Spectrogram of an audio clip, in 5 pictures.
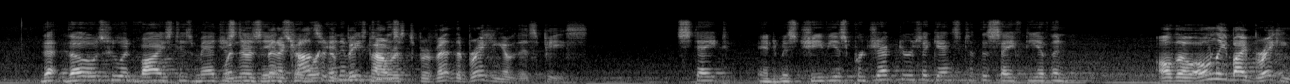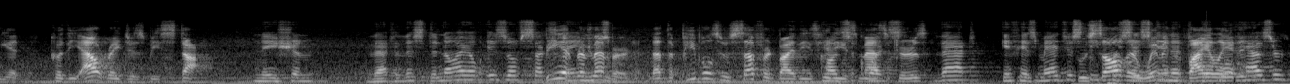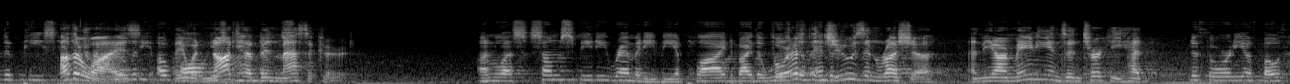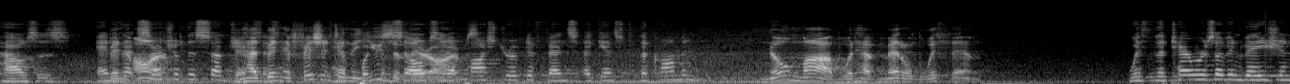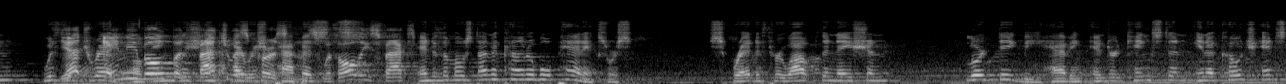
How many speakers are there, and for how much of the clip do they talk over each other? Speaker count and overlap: two, about 25%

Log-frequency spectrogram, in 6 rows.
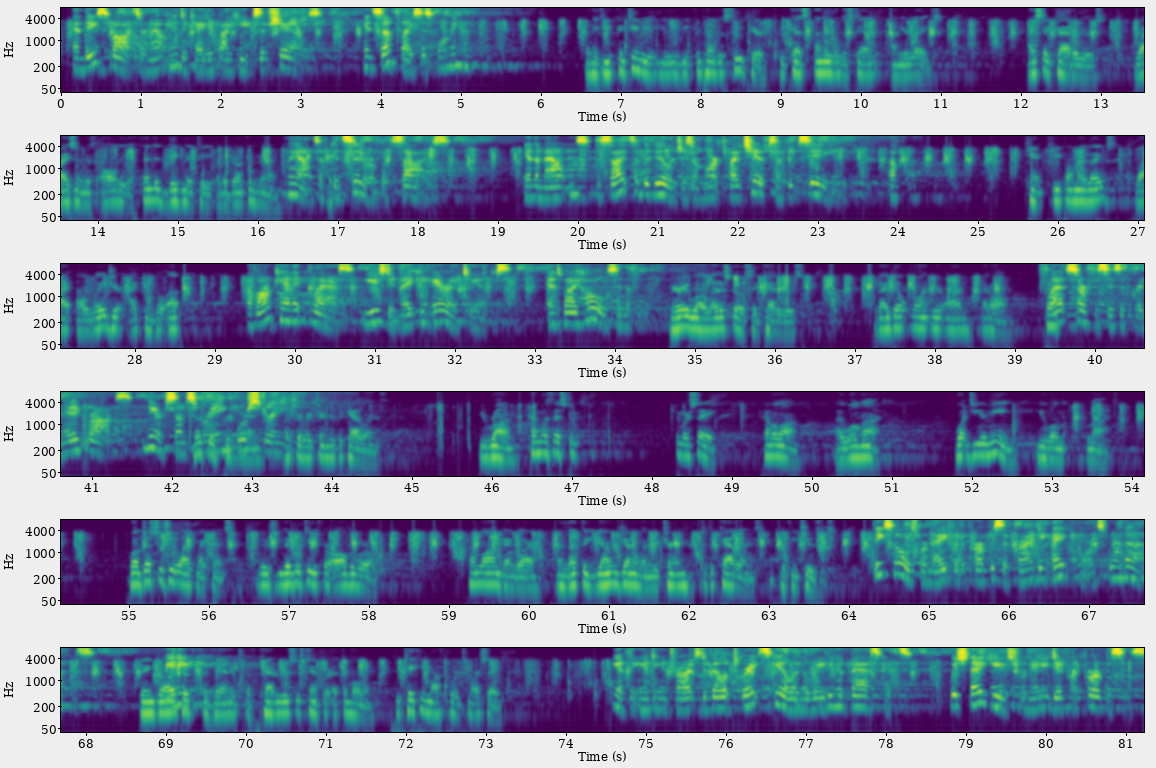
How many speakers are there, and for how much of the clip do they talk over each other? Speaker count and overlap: two, about 4%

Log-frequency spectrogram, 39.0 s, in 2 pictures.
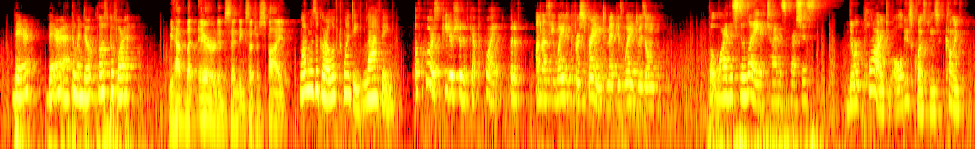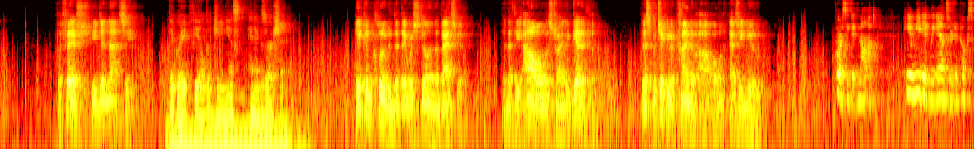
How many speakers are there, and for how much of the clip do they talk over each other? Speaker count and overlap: nine, no overlap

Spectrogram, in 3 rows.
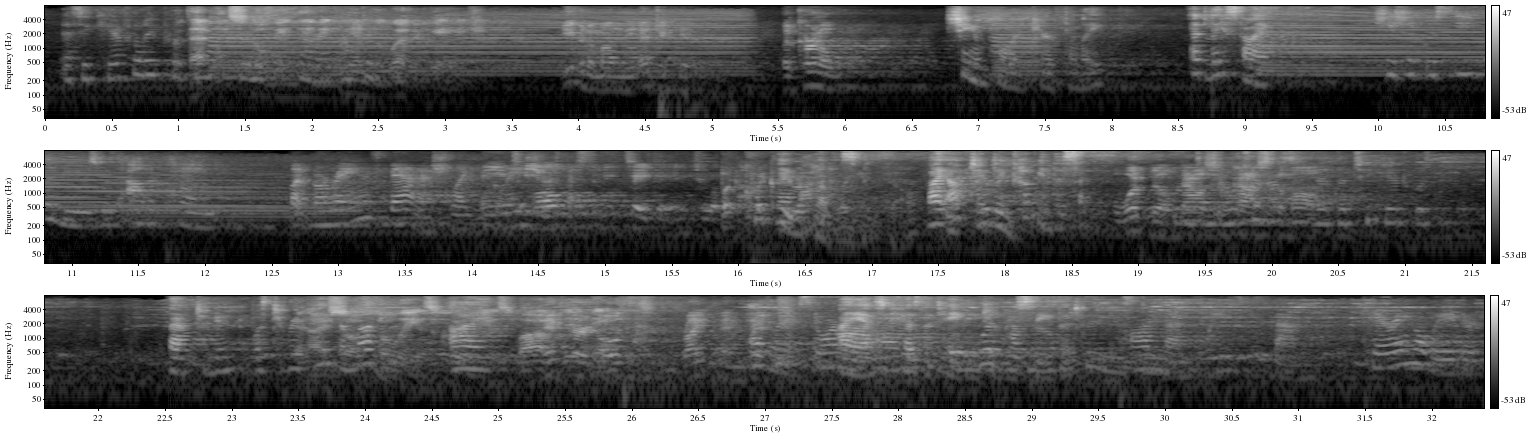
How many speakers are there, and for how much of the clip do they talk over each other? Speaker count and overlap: eight, about 39%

